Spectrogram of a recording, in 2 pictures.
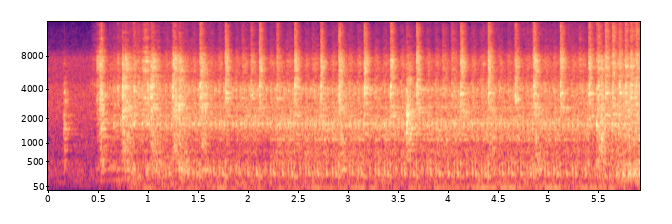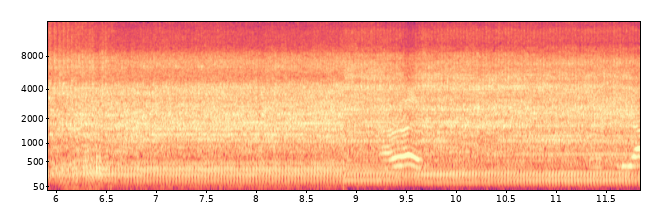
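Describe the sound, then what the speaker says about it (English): A backup generator is started during a power outage from a tropical storm in Connecticut. A series of rapid pull-start or cranking bursts leads to a loud, steady engine drone that carries on to the end. "We're on generator power now."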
